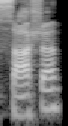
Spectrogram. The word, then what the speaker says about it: Sascha: okay and in Germany just imagine my name being spelled without the letter C in it gotcha that would make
